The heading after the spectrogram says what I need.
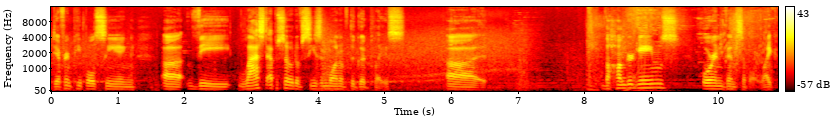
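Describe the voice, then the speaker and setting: A man's voice: medium pitch, a little hiss or hum. Chatty male game streamer. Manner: rambling, laughs often, restarts sentences. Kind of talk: casual live-stream chat while gaming.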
